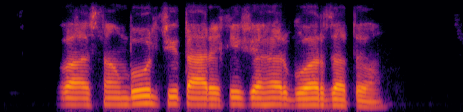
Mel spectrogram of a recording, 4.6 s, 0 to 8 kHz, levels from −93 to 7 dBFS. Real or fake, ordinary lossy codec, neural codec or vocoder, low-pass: real; Opus, 16 kbps; none; 7.2 kHz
